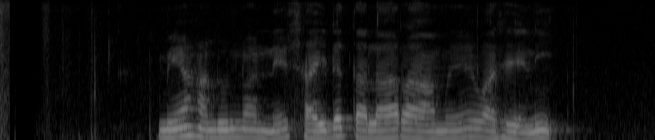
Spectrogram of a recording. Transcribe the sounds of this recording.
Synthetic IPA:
mejəɦand̪unːʋanːesajlət̪alaːɾaːməjəʋaseːni

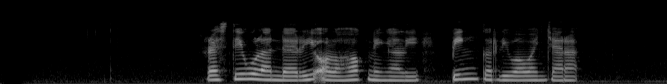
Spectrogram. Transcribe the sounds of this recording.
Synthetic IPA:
rɛst̪iwulandaɾiɔlɔɦɔk̚niŋalipiŋkɨrdiwawaɲt͡ʃaɾa

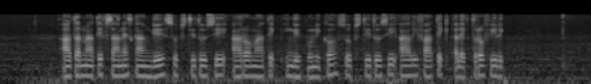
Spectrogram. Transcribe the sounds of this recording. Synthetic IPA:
ʔa̰lt̪ərnat̪ɪfsanɛskaŋɡesub̥st̪it̪usiaɾomat̪ɪkiŋɡɪhpunikɔsub̥st̪it̪usiʔalifat̪ɪkelɛk̚t̪ɾofilɪk̚

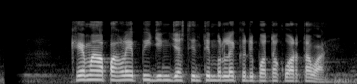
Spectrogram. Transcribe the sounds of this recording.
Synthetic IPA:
kɛmapaɦlepid͡ʒɨŋd͡ʒast̪int̪imbərlɛkɨrdipɔt̪ɔkuwart̪awa̰n

